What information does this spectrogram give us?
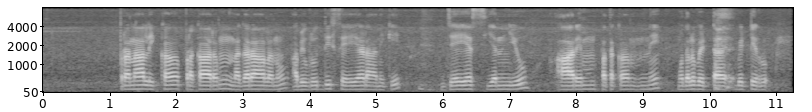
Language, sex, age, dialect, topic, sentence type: Telugu, male, 18-24, Telangana, banking, statement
